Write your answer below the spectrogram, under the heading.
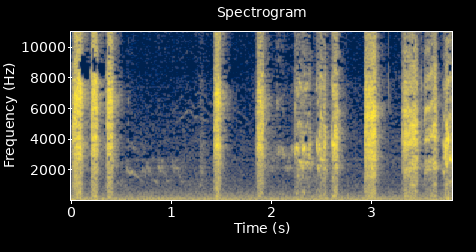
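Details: Loud, busy parakeet chatter: rapid bright chirps and buzzy notes in fast bursts, with a short quiet gap early on.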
